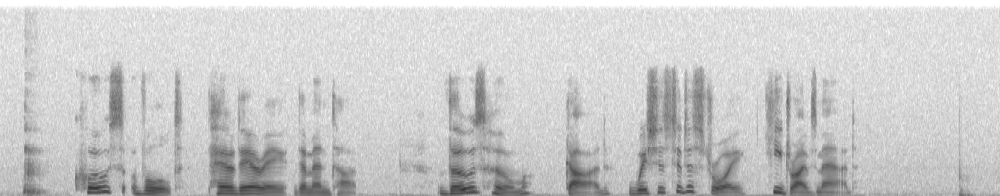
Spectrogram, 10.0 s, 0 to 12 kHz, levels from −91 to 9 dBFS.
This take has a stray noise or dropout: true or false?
true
